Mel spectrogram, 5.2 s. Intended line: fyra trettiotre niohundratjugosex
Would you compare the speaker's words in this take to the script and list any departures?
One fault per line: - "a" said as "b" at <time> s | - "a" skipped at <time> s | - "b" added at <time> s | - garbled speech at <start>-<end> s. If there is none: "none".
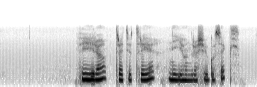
none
